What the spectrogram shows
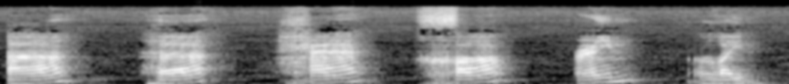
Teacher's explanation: Semua ke-6 huruf ini letaknya ada pada tenggorokan ya, kerongkongan ya, di kerongkongan sini. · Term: huruf halqi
